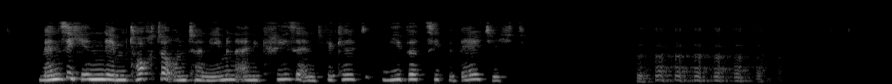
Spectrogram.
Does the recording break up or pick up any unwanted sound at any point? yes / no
yes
